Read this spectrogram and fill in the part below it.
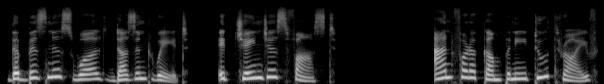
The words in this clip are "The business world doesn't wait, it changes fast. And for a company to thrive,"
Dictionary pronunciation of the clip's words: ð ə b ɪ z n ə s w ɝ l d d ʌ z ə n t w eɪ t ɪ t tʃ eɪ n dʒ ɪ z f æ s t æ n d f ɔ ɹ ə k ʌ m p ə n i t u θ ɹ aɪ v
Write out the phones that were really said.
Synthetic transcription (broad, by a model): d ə b ɪ z n ə s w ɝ l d d ʌ z ə n t w eɪ t ɪ t tʃ eɪ n dʒ ɪ z f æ s t æ n d f ɔ ɹ ə k ʌ m p ə n i t u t ɹ aɪ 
